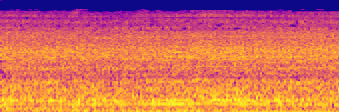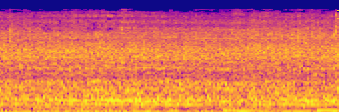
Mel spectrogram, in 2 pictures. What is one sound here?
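A leaf blower drones nearby.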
